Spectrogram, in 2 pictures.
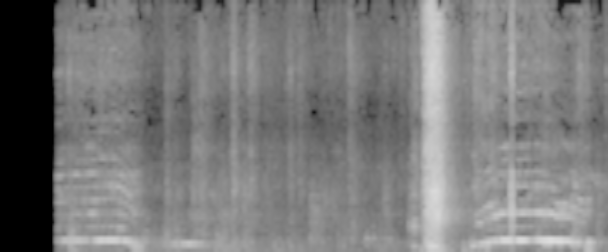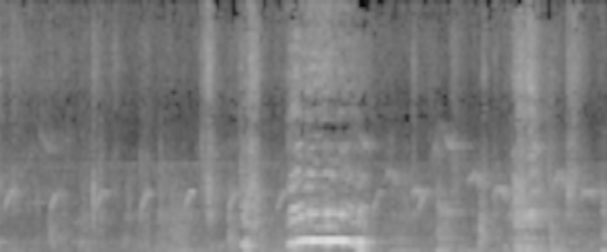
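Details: Male and female goats during mating: three arched, harmonic-rich bleats, each lasting about a second and recurring every few seconds, with a sharp click near the middle and low background noise.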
